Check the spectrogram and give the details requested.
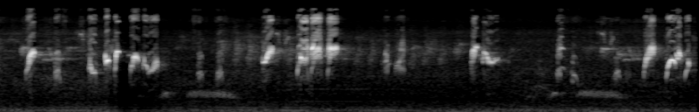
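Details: Red-whiskered bulbul giving fighting song to excite rival birds, short lively warbled phrases repeated about every one and a half seconds, each a quick cluster of slurred notes, with a softer low chirp between.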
